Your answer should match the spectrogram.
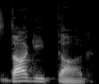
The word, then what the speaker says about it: dog eat dog: So it's dog eat dog. There's this very small pause there. A glottal stop.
